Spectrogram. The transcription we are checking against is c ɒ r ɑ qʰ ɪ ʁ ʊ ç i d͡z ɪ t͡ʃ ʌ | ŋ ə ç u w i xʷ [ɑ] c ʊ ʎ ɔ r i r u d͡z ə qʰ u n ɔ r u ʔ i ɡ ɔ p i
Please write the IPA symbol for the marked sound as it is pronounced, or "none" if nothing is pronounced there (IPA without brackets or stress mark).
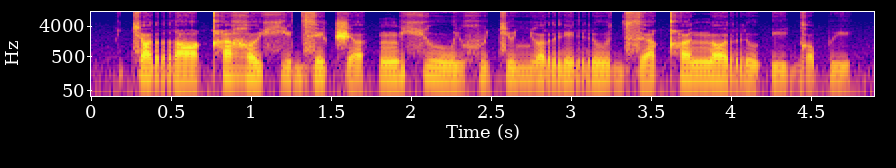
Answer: ə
